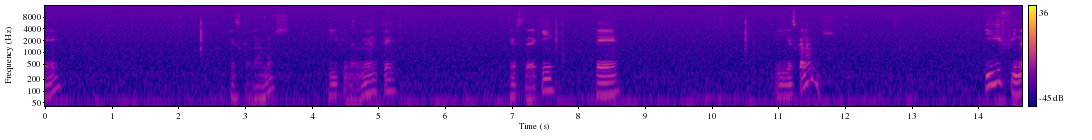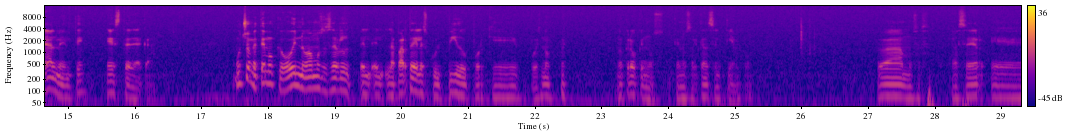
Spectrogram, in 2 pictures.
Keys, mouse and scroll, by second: 1.9 click, 2.3 s, 3.3-4.9 drag, 3.6-4.9 right drag, 5.3 right click, 5.4-6.5 drag, 6.8 right click, 7.6 e, 10.0 click, 10.4 s, 11.8 click, 12.2 middle click, 15.0 right click, 15.3 middle click, 16.6-17.9 middle drag, 25.9 e.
